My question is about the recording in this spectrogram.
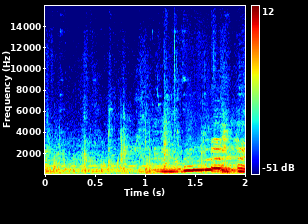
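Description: A man's voice wailing in grief, rising in pitch in a drawn-out cry about a second and a half in.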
